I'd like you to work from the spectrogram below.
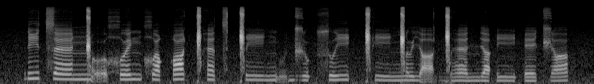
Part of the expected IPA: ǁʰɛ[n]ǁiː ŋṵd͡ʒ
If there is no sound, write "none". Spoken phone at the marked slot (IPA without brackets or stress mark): t͡s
